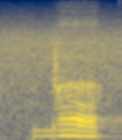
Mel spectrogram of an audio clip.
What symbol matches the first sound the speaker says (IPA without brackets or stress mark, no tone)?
b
